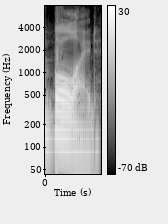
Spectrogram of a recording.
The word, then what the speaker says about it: bolide: remember it it's the best shot it's a bolide that's how it's pronounced and ebola ebolite is a is a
